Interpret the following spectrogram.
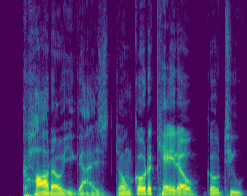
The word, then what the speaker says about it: Kado: do have to say I mispronounced their actual name it is pronounced kado Cado you guys don't go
